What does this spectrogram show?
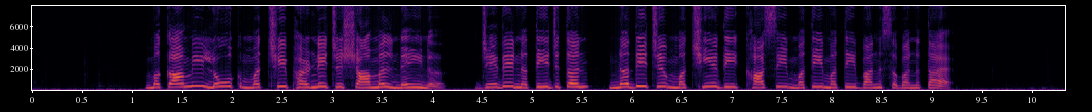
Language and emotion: Dogri, neutral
